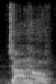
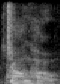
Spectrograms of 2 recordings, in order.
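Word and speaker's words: Jongho: Jungho. Jungho. It's G-O-H-N-G-O. No, sorry, G-O. Nope. G-O-N-G-H-O. G-O-N-G-H-O. J-O-N. Oh, J-O-N-G-H-O. Jungho.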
